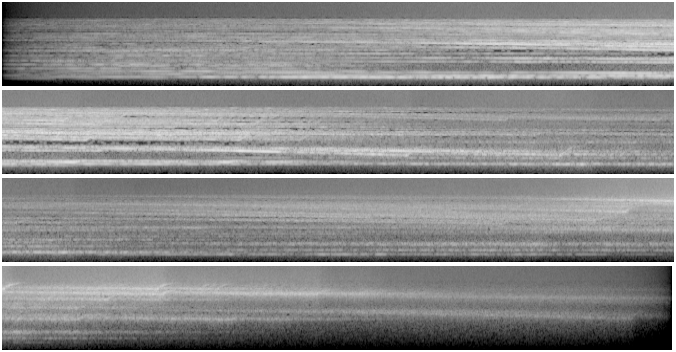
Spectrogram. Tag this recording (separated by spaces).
aminor descending drone metallic swish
